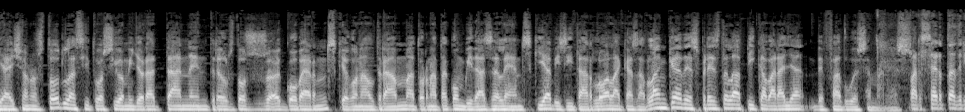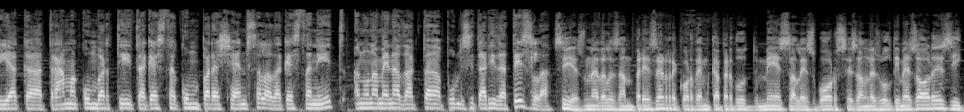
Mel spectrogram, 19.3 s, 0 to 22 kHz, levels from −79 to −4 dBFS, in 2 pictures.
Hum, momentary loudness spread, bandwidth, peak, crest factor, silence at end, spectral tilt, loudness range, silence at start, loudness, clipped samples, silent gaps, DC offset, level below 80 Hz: none; 3 LU; 15.5 kHz; -4 dBFS; 10 dB; 0 s; -5.5 dB/octave; 1 LU; 0 s; -14 LUFS; under 0.1%; none; under 0.1%; -38 dBFS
